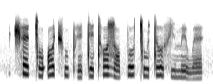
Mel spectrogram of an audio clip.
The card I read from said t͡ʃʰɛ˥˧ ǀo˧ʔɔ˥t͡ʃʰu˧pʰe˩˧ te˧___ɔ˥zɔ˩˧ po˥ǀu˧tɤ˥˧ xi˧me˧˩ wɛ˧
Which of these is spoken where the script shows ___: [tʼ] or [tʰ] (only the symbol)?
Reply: tʰ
